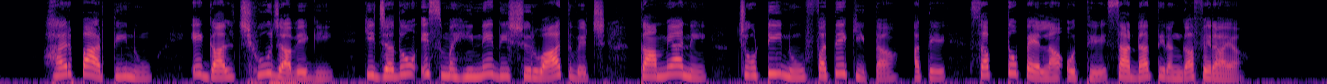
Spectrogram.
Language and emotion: Punjabi, neutral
